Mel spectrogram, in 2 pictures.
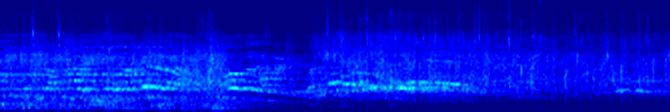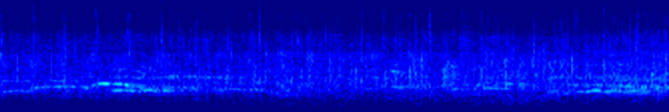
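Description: Singers' voices ring out loudly over the music.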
